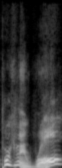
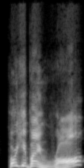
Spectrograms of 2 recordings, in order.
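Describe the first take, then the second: First: Mocking echo. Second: Incredulous question. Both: Real, not acted. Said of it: "Did you really say that?".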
